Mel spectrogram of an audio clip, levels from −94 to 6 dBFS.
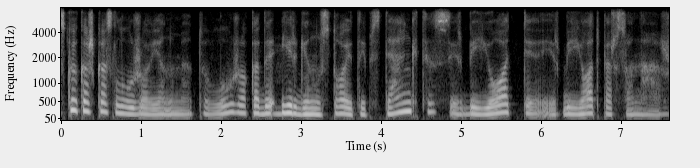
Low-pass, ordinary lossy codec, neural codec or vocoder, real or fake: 7.2 kHz; Opus, 32 kbps; none; real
